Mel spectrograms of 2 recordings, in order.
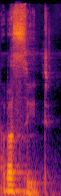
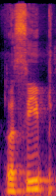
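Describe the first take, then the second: First: No p sound is heard before the final t. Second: A p sound is heard before the final t. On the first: The speaker calls it right. "ആ പി ഉച്ചരിക്കരുത്" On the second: The speaker calls it wrong. "റെസിപ്റ്റ് അല്ല"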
